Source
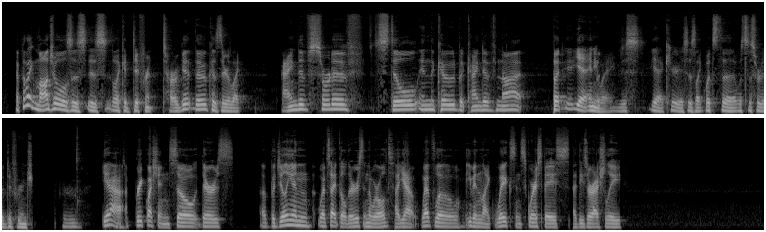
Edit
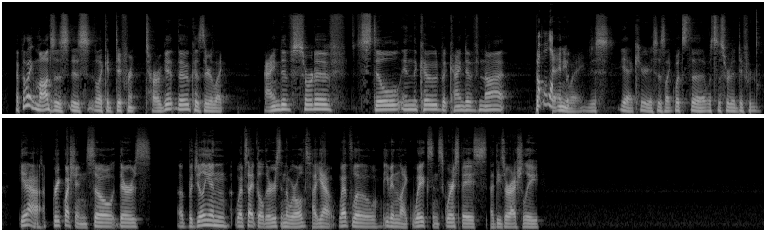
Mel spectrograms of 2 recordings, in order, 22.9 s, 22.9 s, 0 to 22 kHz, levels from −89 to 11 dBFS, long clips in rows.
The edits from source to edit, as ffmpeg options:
-filter_complex "[0:a]asplit=5[a][b][c][d][e];[a]atrim=end=0.732[f];[b]atrim=start=0.988:end=8.304[g];[c]atrim=start=8.3:end=8.72,asetpts=PTS-STARTPTS,asetrate=83790,aresample=44100,atrim=end_sample=9748,asetpts=PTS-STARTPTS[h];[d]atrim=start=8.716:end=11.692[i];[e]atrim=start=12.468[j];[f][g]acrossfade=d=0.004:c1=hsin:c2=hsin[k];[k][h]acrossfade=d=0.004:c1=hsin:c2=hsin[l];[l][i]acrossfade=d=0.004:c1=hsin:c2=hsin[m];[m][j]acrossfade=d=0.004:c1=hsin:c2=hsin"

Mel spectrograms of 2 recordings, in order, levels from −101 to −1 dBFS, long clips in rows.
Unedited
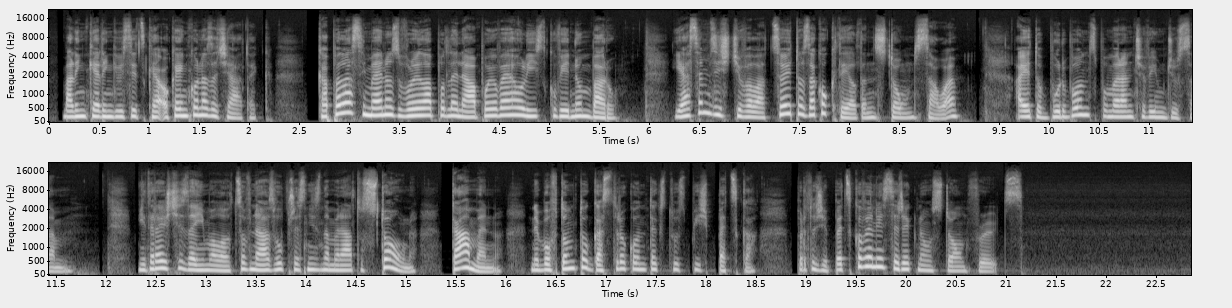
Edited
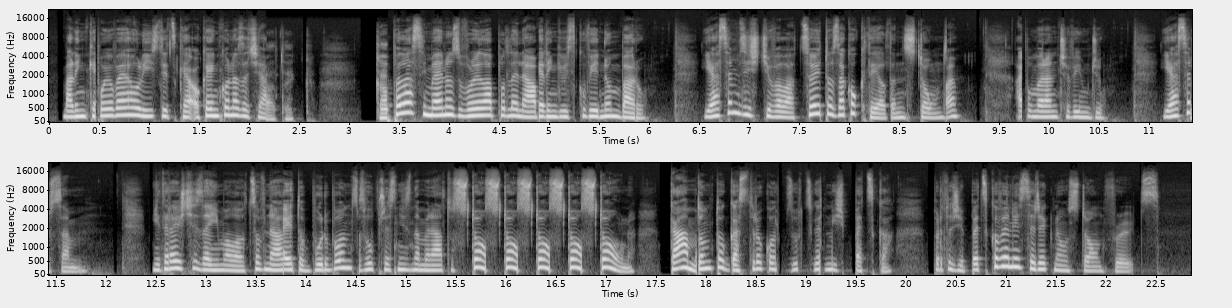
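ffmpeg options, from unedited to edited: -filter_complex "[0:a]asplit=20[a][b][c][d][e][f][g][h][i][j][k][l][m][n][o][p][q][r][s][t];[a]atrim=end=0.462[u];[b]atrim=start=4.298:end=4.962[v];[c]atrim=start=0.808:end=1.864[w];[d]atrim=start=1.86:end=2.79,asetpts=PTS-STARTPTS,asetrate=33516,aresample=44100,atrim=end_sample=53964,asetpts=PTS-STARTPTS[x];[e]atrim=start=2.786:end=4.302[y];[f]atrim=start=0.458:end=0.812[z];[g]atrim=start=4.958:end=8.682[aa];[h]atrim=start=8.968:end=9.722[ab];[i]atrim=start=10.478:end=11.272[ac];[j]atrim=start=5.628:end=6.532[ad];[k]atrim=start=11.268:end=13.632[ae];[l]atrim=start=9.718:end=10.482[af];[m]atrim=start=13.628:end=14.892[ag];[n]atrim=start=14.568:end=14.892[ah];[o]atrim=start=14.568:end=14.892[ai];[p]atrim=start=14.568:end=14.892[aj];[q]atrim=start=14.568:end=15.722[ak];[r]atrim=start=16.538:end=17.332[al];[s]atrim=start=17.328:end=17.902,asetpts=PTS-STARTPTS,areverse[am];[t]atrim=start=17.898[an];[u][v]acrossfade=d=0.004:c1=hsin:c2=hsin[ao];[ao][w]acrossfade=d=0.004:c1=hsin:c2=hsin[ap];[ap][x]acrossfade=d=0.004:c1=hsin:c2=hsin[aq];[aq][y]acrossfade=d=0.004:c1=hsin:c2=hsin[ar];[ar][z]acrossfade=d=0.004:c1=hsin:c2=hsin[as];[as][aa]acrossfade=d=0.004:c1=hsin:c2=hsin[at];[at][ab]acrossfade=d=0.004:c1=hsin:c2=hsin[au];[au][ac]acrossfade=d=0.004:c1=hsin:c2=hsin[av];[av][ad]acrossfade=d=0.004:c1=hsin:c2=hsin[aw];[aw][ae]acrossfade=d=0.004:c1=hsin:c2=hsin[ax];[ax][af]acrossfade=d=0.004:c1=hsin:c2=hsin[ay];[ay][ag]acrossfade=d=0.004:c1=hsin:c2=hsin[az];[az][ah]acrossfade=d=0.004:c1=hsin:c2=hsin[ba];[ba][ai]acrossfade=d=0.004:c1=hsin:c2=hsin[bb];[bb][aj]acrossfade=d=0.004:c1=hsin:c2=hsin[bc];[bc][ak]acrossfade=d=0.004:c1=hsin:c2=hsin[bd];[bd][al]acrossfade=d=0.004:c1=hsin:c2=hsin[be];[be][am]acrossfade=d=0.004:c1=hsin:c2=hsin[bf];[bf][an]acrossfade=d=0.004:c1=hsin:c2=hsin"

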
